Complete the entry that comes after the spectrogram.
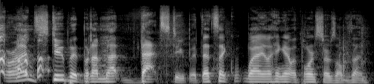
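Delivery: normal talking voice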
